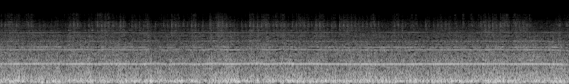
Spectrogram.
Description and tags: Driving Tank Engine
A tank driving in the sand.
machine, seamlessly, repetitive, engine, tank, vehicle, seamless, gapless, game, game-sound, warfare, army, war, loop, sound, technology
